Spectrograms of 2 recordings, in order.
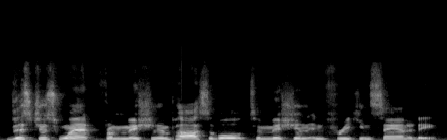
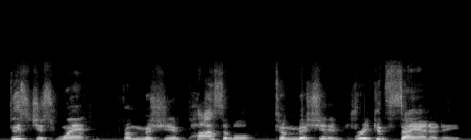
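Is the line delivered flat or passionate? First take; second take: flat; passionate. First: It is said flatly, with little energy. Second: It is said passionately, with lots of energy. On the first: The speaker calls it wrong. "When I say it so flat like that, I'm not getting the point across" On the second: The speaker calls it right. "he delivers it with this passion"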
